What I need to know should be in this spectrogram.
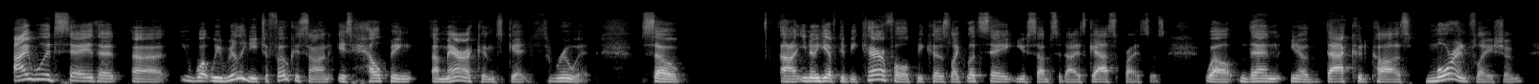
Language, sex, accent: English, male, American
